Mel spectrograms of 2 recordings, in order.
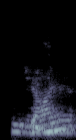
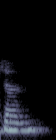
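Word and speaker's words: Jian: Giant? It's one syllable, Jen, Jen.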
